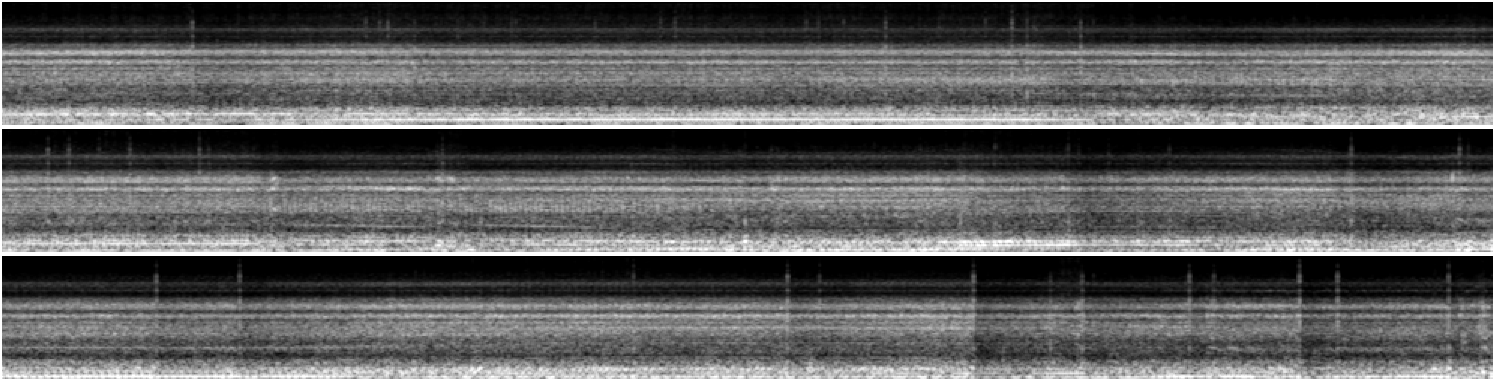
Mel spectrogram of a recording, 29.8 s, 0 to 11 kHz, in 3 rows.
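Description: Yamaha R1's crossplane inline-four engine running at fairly steady revs, heard from a camera mounted on the bike; the pitch holds and then shifts in steps rather than sweeping, with brief dips in level about 17 and 26 seconds in.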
